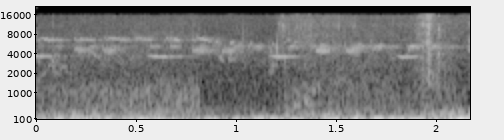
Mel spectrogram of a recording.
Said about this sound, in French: il binait son potager et on entendait bien le chant printanier des oiseaux.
